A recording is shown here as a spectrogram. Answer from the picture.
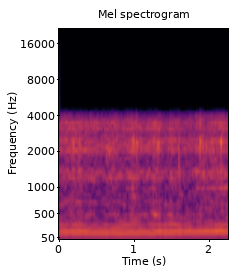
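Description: Guitar amplifiers left humming between songs at a live metal show: a steady, low, droning hum through the PA, with faint scattered room noise.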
